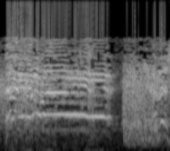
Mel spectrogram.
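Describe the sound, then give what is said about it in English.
Loud cannon artillery fire: a heavy, sustained blast with a steady whining tone running through it, a brief drop in sound, then another dense, roaring burst. “Where are they shooting from?”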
